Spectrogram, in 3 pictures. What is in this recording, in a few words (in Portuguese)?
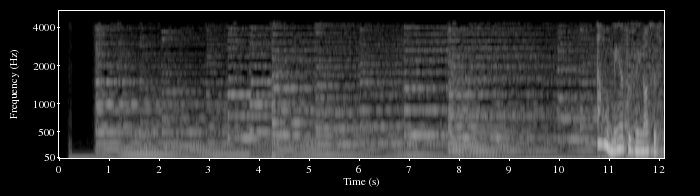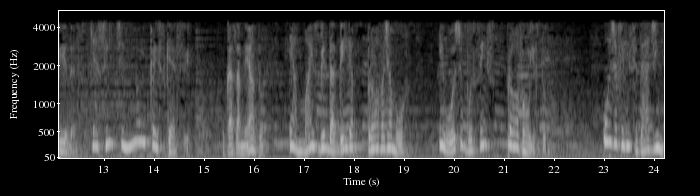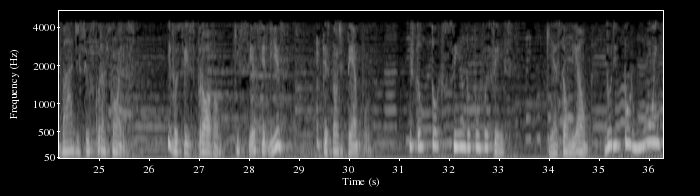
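parabéns casal, feminino; Telemensagens; Parabenização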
